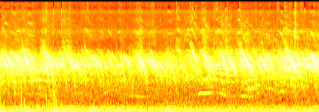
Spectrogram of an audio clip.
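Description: A dense evening chorus of many birds: continuous high chirps and twitters over low background rumble, with a few faint clucks or whistles.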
